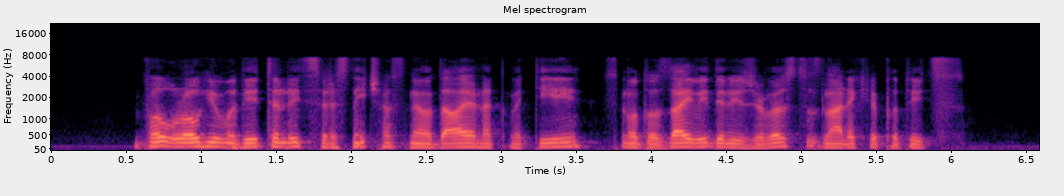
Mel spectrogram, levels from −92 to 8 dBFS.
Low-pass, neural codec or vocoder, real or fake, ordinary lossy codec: 7.2 kHz; codec, 16 kHz, 1 kbps, FunCodec, trained on LibriTTS, 50 frames a second; fake; none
